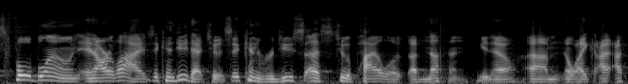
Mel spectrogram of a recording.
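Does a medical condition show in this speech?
No.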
